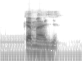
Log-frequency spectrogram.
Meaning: camail, capuchin (hood)
- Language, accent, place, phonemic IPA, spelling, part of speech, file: French, France, Lyon, /ka.maj/, camail, noun, LL-Q150 (fra)-camail.wav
